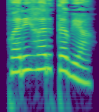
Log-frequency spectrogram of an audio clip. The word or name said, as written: ಪರಿಹರ್ತವ್ಯ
